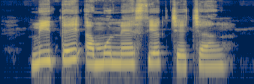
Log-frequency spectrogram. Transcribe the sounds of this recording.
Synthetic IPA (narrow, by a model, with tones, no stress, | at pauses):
mi˦te˦jʔa˨mu˦nɛ˦sjɛ˦k̚t͡ʃɛ˨t͡ʃa˦ŋ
